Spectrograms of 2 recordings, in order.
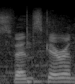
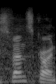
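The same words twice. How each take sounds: First: The name uses the plain, everyday pronunciation. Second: The name uses a more formal, native-style pronunciation. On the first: This is how everyone else says it. The speaker calls it right. "I will say Svenskaren like everyone else" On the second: This is the high-road version. The speaker calls it wrong. "there's high road pronunciation, and I'm not going to say Svenskaren anymore"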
